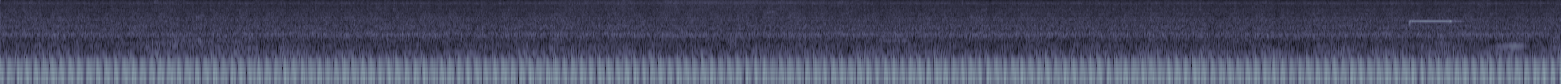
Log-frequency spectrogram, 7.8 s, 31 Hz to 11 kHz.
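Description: Air-cooled flat-six of a classic Porsche 911 rally car idling steadily with an even low pulse. A short high beep sounds near the end.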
